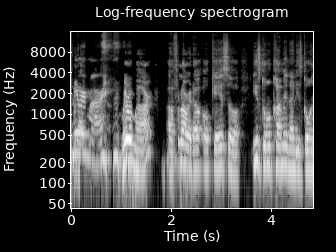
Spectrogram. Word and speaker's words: Miramar: Maramar Florida yeah you give me the proper pronunciation mirar Miramar Florida okay so he's going to come in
